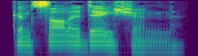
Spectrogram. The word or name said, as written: consolidative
